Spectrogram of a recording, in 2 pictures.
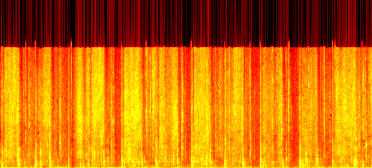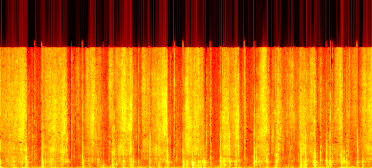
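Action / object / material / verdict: scrape / plastic polymer banknotes / polymer / none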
